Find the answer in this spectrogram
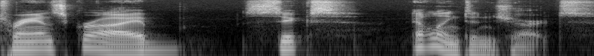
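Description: A man with a Midwestern American accent is heard in a dry, close sound with no echo. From central Illinois (Metamora). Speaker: retired high school band director. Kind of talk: casual interview.

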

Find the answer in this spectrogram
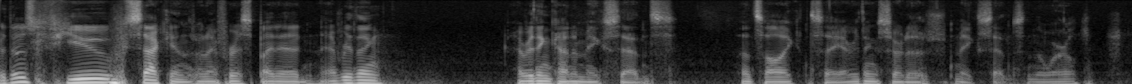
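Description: Talking at a fairly quick pace, a man with a Canadian accent has a very deep, low pitch. His pitch varies in an ordinary way while his loudness swings widely. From Canada, Toronto. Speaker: hot dog enthusiast. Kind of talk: casual chat. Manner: halting.

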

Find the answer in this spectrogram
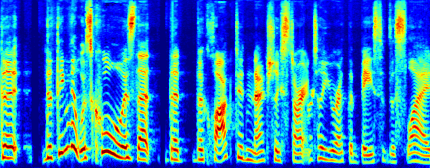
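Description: With an American accent and an unremarkable speaking voice, a woman talks at a moderate pace and fairly high pitch with lively intonation, the sound dry and close with no echo. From US South. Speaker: podcast host and parent. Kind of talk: casual chat.

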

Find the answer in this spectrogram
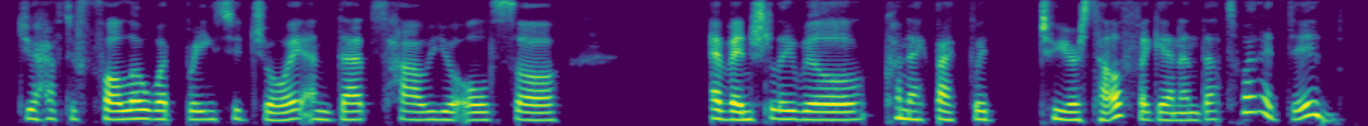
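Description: At a moderate pace and with fairly even intonation, the voice sounds dry and close with no echo against a quiet background. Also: woman, medium pitch for a woman. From Norway. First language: Norwegian. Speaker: podcast host and life purpose coach. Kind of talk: interview. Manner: halting.

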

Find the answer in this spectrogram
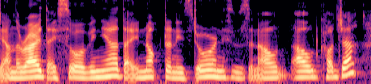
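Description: A woman with an Australian accent and a fairly low pitch, on a very clean recording with a silent background. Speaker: vineyard owner and winemaker. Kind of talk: casual interview.

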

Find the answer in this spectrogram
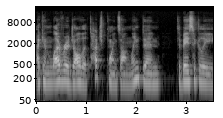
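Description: Recorded very cleanly against a silent background, a man with an American accent uses a plain, everyday voice, fairly high in pitch with fairly even intonation. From Colorado. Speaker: marketing agency partner. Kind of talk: casual interview.

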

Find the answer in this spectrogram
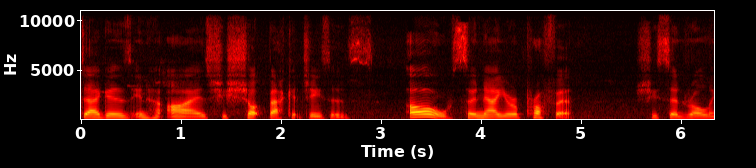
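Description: Fairly even intonation in a natural reading voice

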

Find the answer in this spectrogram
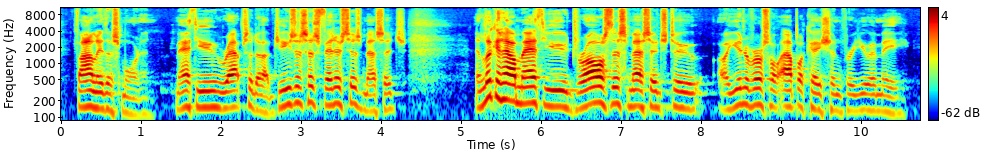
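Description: In a very clean recording with a silent background, a man with a Southern US accent speaks at a moderate pace, his fairly high pitch showing ordinary variation. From US South, South Alabama. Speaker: pastor. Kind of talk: sermon.

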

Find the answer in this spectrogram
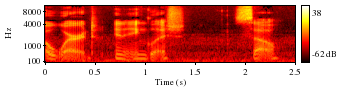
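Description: A woman speaks with an American accent. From US. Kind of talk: casual chat. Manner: soft-spoken.

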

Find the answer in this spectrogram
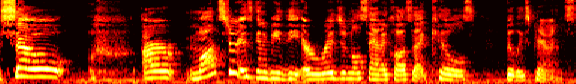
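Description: Noticeable background noise surrounds a woman who speaks at a very slow pace. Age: 30s. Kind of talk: casual chat.

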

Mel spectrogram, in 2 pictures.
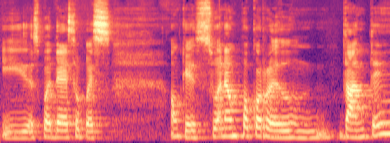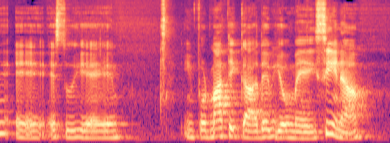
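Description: A woman with a medium pitch talks fairly slowly, her pitch shifting in an ordinary way. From Colombia, Bucaramanga. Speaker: scientist. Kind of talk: interview. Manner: hesitant, many fillers.

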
